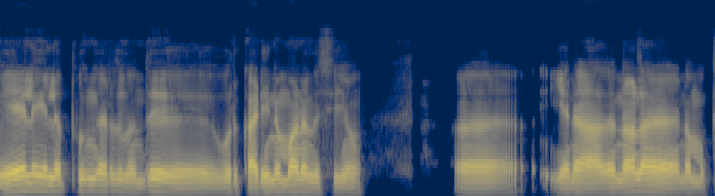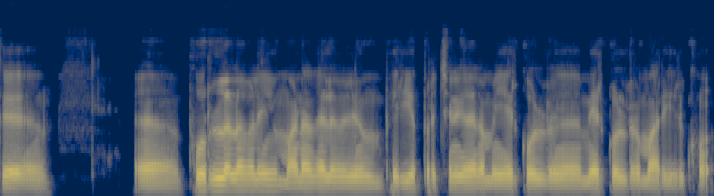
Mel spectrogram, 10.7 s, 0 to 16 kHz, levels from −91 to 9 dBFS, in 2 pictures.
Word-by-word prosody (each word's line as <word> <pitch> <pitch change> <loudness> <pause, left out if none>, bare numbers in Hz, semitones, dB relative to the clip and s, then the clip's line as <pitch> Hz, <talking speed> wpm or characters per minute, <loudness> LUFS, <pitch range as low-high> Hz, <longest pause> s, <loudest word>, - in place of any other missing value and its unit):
வேலை 135 +6 +5
இழப்புங்குறது 120 -2 -1
வந்து 105 +3 0 0.5
ஒரு 100 - -2
கடினமான 110 +3 +3
விஷயம். 95 -1 -5 0.8
ஆ. - - +1 0.7
ஏன்னா 105 0 +3
அதனால 105 +3 +3 0.3
நமக்கு 95 +1 -3 1.1
அ - - +1 0.3
பொருள் 115 +2 +4
அளவிலும், 110 0 +1
மனதளவிலும் 105 0 0
பெரிய 105 +2 -1
பிரச்சனைகளை 105 -2 -1
மேற்கொள்ற 90 0 -1 0.3
மேற்கொள்ற 95 -1 -1
மாதிரி 90 0 -1
இருக்கும். - - -7
105 Hz, 110 wpm, -19 LUFS, 95-115 Hz, 1.1 s, வேலை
